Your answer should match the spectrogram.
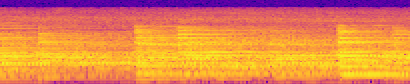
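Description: Piano playing sustained accompaniment chords, with a new chord struck about two-thirds of a second in and again near the end.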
